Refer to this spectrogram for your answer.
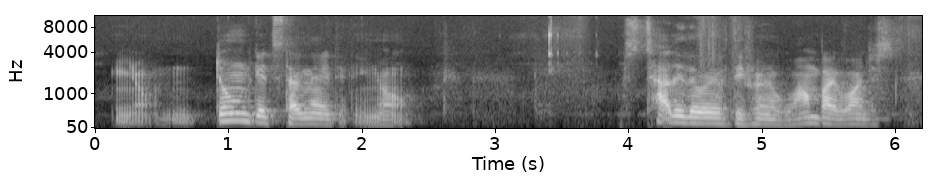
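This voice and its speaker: Speaking with a non-native accent, a man keeps a moderate pace and a medium pitch. Long, frequent pauses break up his speech. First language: not English. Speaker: book reviewer. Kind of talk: book commentary monologue. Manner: halting, many fillers and restarts; animated.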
